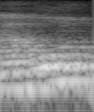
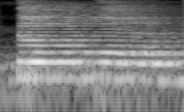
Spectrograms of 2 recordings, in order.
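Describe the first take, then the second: First: It is said plainly without a ringing voice. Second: It is said with a ringing, shrill voice.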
